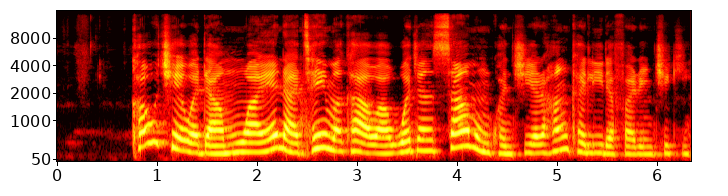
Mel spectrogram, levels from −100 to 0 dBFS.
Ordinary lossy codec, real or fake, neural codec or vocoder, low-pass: none; real; none; 14.4 kHz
